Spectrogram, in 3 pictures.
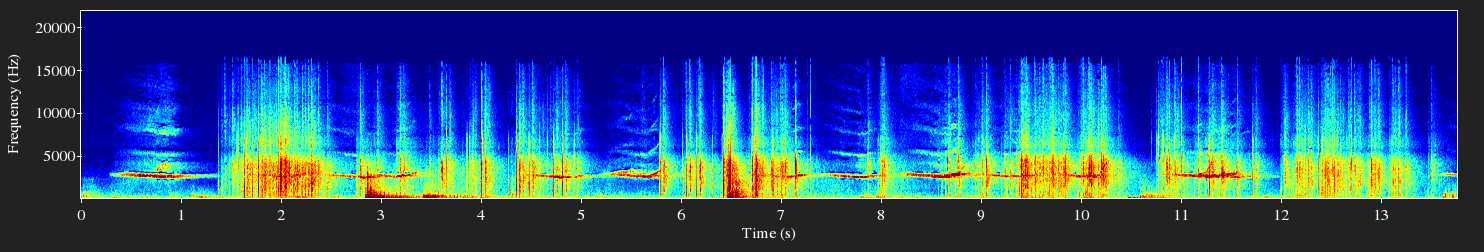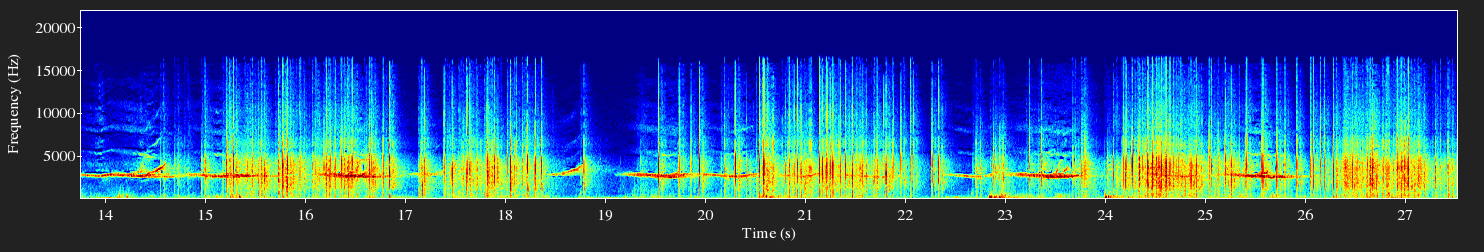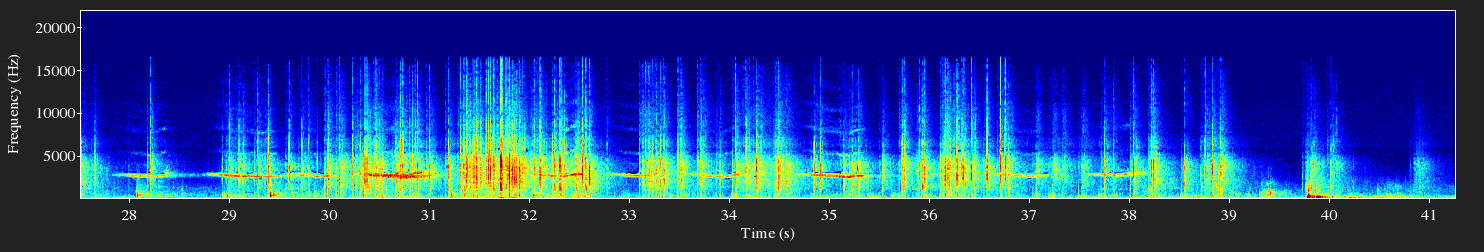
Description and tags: fireworks recording from nov5 in south yorkshire.
fireworks, bangs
